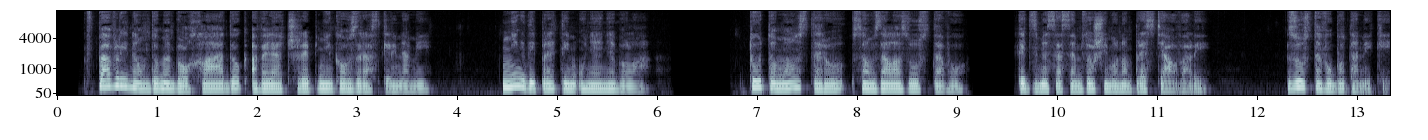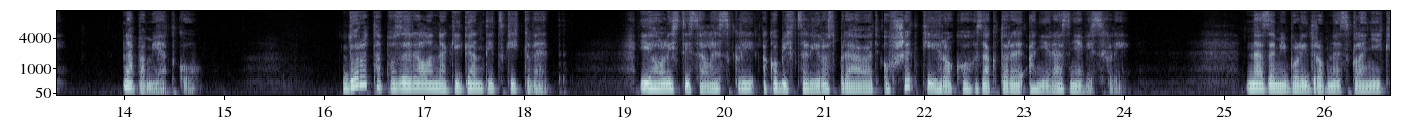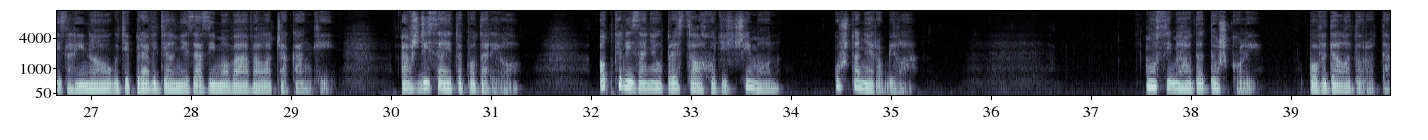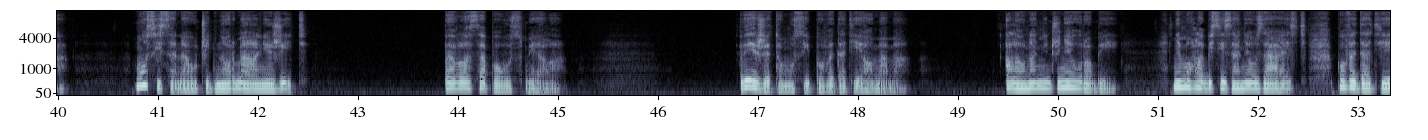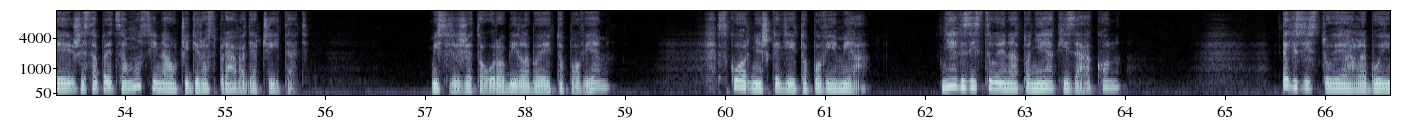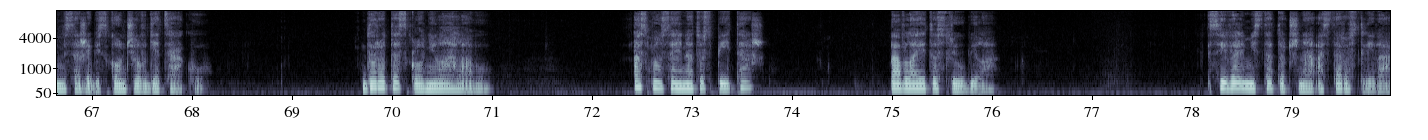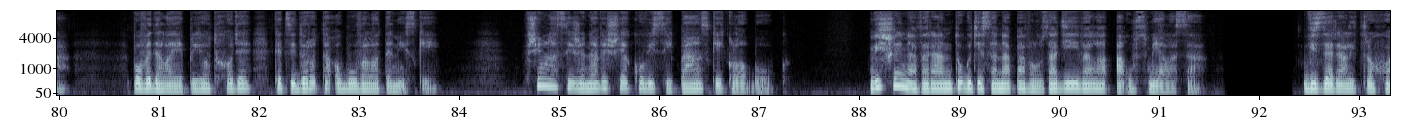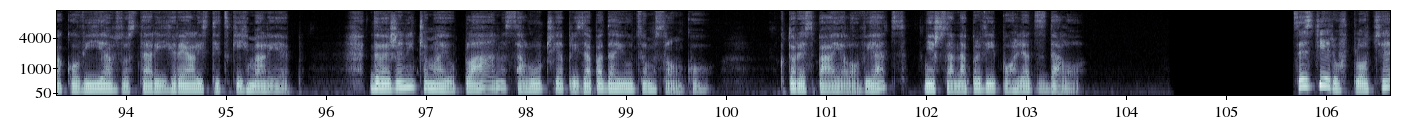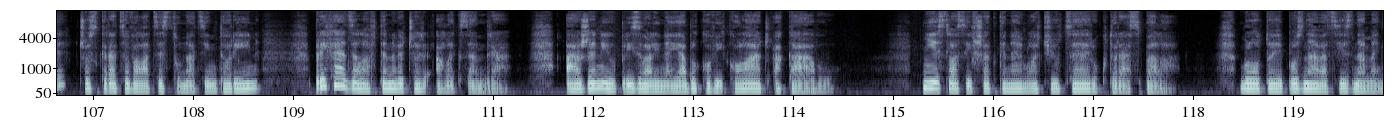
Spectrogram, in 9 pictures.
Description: Šeptuchy audiokniha
Ukázka z knihy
